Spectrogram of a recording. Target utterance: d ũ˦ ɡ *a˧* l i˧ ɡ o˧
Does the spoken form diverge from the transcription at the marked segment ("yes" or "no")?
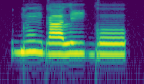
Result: no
